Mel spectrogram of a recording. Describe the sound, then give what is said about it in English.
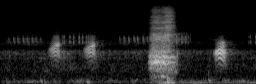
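Several short, nasal quacking frog calls, sounding much like a duck, spaced irregularly over a quiet forest background; one call is louder and broader, the others softer and clipped. “It sounds like a quacking duck, but this is a quacking frog.”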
